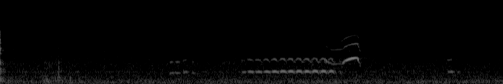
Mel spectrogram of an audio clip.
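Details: Tawny owl pair, male and female, calling to each other at a nest box around 03:07 on 23 March 2015. A faint, quavering hoot tremolo is followed by a sharp, rising hooked call, over a steady low background hum.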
